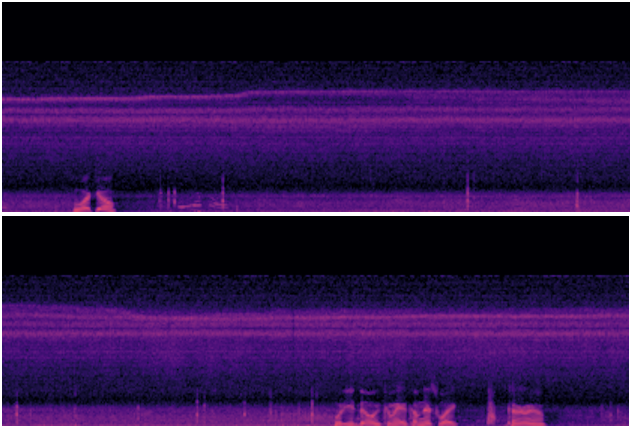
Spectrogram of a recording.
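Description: A young child calls out in a high voice.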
